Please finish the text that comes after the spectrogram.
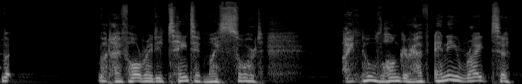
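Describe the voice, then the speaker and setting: A man's voice: fairly high pitch, moderate pace, husky. A man playing a remorseful, self-doubting young swordsman in a fantasy game, earnest and hesitant as he speaks. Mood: despairing. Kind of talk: scripted fantasy game dialogue. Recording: music playing under the voice.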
